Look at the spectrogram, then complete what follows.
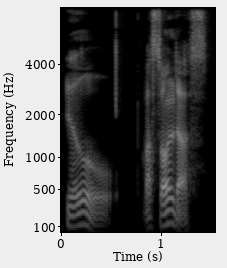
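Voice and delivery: slow, low, soft grossed-out groan; mock disgust. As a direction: act repulsed by getting old. Mock disgust at turning older.

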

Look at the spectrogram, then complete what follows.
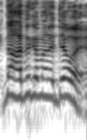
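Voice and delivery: high, loud, giddy insistence; stubborn excitement. Retold or imitated. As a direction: announce it like a kid who won't listen. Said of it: "and then I'm like".

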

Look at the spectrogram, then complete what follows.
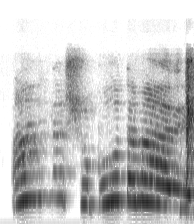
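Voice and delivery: high, slow stunned curse; retold exasperated exclamation; drawn-out exasperated exclamation. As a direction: stretch it out in stunned disbelief.

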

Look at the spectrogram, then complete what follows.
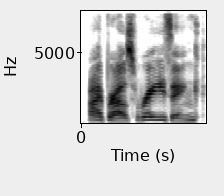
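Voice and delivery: ordinary delivery

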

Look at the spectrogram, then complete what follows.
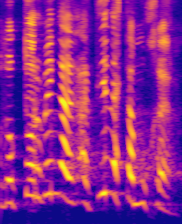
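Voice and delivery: loud, pressing summons; urgent call. Retold or imitated. Receptionist calling the doctor to help her, urgent. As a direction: call the doctor over right now.

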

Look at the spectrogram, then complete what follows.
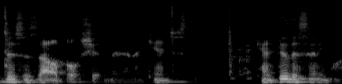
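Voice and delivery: deflated mock despair, dropping almost to nothing; weary inner mutter. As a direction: mutter it to yourself like you're done. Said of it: "You start getting these notions of".

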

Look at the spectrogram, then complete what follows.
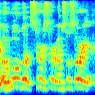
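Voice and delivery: high, flustered backpedalling, voice jumping up; mock-frantic sorry to a superior; panicked apology. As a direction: imitate a man scrambling to apologise, pitched high and rushed. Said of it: "And he's like".

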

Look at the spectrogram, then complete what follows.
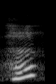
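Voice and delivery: "huh" going up like a question; rising tone. Shown as a demonstration. Teacher likening second tone to "huh", rising. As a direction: slide "huh" sharply upward. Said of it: "It is going up".

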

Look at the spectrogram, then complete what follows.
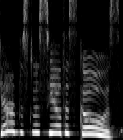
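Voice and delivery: high-pitched retold polite answer; imitating her own chirpy brush-off; cheery reply. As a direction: keep it light and way up high. Her bright reply to well-wishers.

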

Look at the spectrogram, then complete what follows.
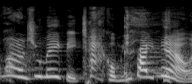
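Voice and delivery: very high, loud mock dare; imitated defiant challenge. Retelling his answer to being shushed, high mock defiance. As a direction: act out an angry man daring someone to fight. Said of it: "people were telling him to shut up".

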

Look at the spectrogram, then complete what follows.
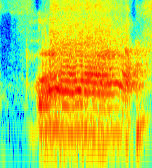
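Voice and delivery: a high, loud imitated curse from the wild woman; furious outburst. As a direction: let the inner wild woman explode. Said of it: "made that wild woman go".

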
